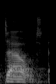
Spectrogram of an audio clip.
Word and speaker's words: doubt: It is also generally silent before the T at the end of a root word. Subtle, doubt, and debt.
